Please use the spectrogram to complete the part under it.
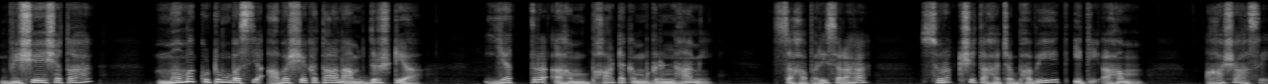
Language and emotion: Sanskrit, fearful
